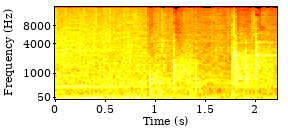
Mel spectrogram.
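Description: Beaten eggs sizzling in a hot nonstick pan just after being poured in, with a few light clicks and knocks of handling about a second in and again near the end.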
